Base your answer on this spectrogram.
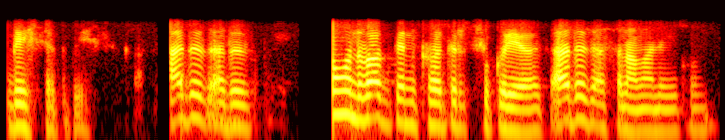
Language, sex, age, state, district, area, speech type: Kashmiri, female, 45-60, Jammu and Kashmir, Bandipora, rural, conversation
